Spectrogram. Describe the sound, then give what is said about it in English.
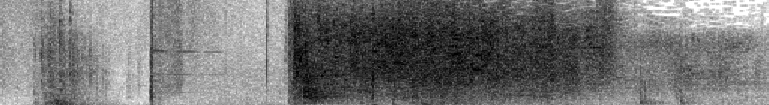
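A heavy thud and a sharp crack, then a man is thrown through a large plate glass window in a scene from the film Beverly Hills Cop. The window shatters in a loud, sustained crash of breaking glass, with shards clattering and tinkling for over a second before fading. “Yeah, when he gets thrown out of the plate glass window.”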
